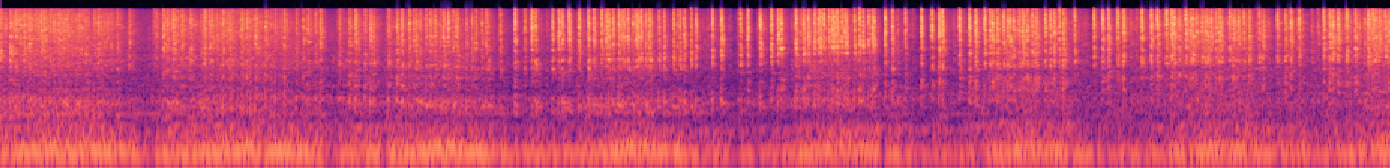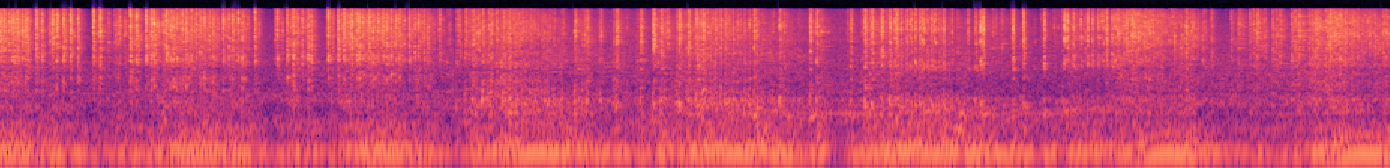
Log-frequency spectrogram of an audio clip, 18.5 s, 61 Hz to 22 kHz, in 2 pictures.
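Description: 331 cubic inch Hemi V8 with a Weiand 6-71 supercharger and dual Holley carburetors rumbling at low speed, its low pulsing note steady and loud throughout as the hot rod moves off.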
